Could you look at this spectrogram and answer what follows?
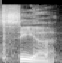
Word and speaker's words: Sia: So It's pronounced Sia, and she does this song Chandelier.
